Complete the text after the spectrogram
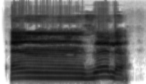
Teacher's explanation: نون ساكنة وبعدها حرف الزاي فالحكم إخفاء حقيقي مع غنة كاملة مرققة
